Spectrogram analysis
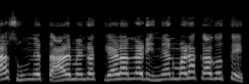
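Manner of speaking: ordinary talk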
